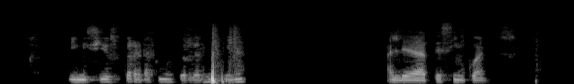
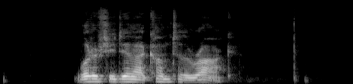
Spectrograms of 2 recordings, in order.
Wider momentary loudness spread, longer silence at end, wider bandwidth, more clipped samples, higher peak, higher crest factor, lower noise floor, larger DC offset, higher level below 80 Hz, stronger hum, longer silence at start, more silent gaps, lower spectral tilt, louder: first, 12 LU vs 7 LU; second, 0.9 s vs 1.3 s; second, 7.4 kHz vs 13.5 kHz; neither; about the same, -2 dBFS vs -2 dBFS; first, 28 dB vs 18 dB; first, under -90 dBFS vs -77 dBFS; neither; first, -52 dBFS vs -60 dBFS; neither; about the same, 0.7 s vs 0.8 s; first, 2.49-3.87 s vs none; first, -8 dB/octave vs -6.5 dB/octave; second, -29 LUFS vs -18 LUFS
